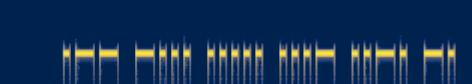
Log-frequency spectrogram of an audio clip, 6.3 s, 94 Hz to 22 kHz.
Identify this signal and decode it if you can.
Morse code, heard as a keyed tone, about 16 wpm, 700 Hz. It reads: WB5VFN
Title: USA Callsign DE Callsign - 6 Characters - 15wpm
